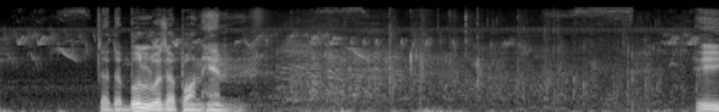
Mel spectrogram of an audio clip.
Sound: laughter

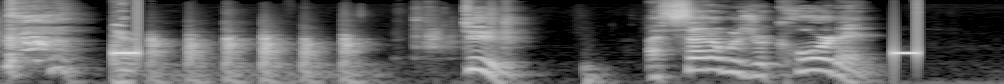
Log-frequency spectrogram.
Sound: coughing; sneeze; sniffle; knocking on door

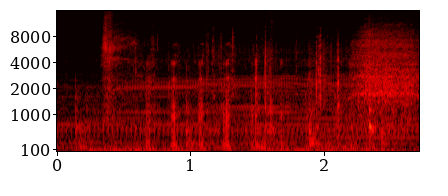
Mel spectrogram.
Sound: laughs

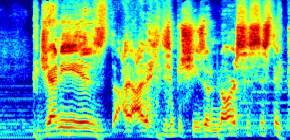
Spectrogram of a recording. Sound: stutters

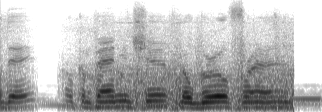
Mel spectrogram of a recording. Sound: voiceover

